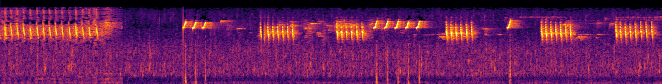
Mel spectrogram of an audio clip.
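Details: Kolibri ninja (konin) singing the fast 'muntah beling' style, kept as a tutor song for magpie-robins and shamas; high, rapid buzzy trill bursts, each about a second long, separated by short whistled notes and pauses.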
